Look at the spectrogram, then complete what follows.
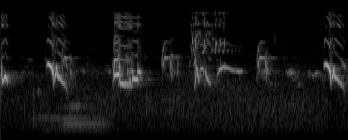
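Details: American robin singing: short whistled, warbling phrases with slurred rising and falling notes, delivered in quick bursts separated by brief pauses, over a faint steady low hum.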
